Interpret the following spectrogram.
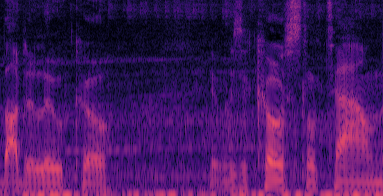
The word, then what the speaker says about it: Badalucco: in a town called badalucia how do you say town called badaluco it was a coastal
